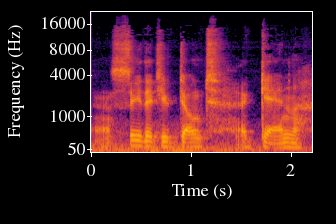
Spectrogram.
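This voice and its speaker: A man playing a stern, pompous vault overseer, speaking in formal, measured phrases in a tabletop roleplaying game. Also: lowish voice, steady tone, slight background noise. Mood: commanding, formal. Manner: formal, measured, stiff-upper-lip.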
